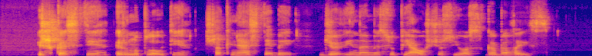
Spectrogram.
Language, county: Lithuanian, Šiauliai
